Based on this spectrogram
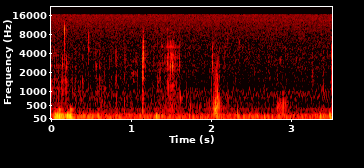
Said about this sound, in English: Just taking a sip of my tea. Damn, that's some good tea.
